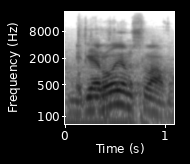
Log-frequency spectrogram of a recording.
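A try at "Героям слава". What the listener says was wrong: Geroyam Slava. Like not Geroin Slava. Geroy, yes.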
